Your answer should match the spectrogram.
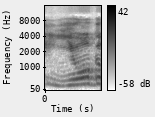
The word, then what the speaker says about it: योग: C most of the people know that it's अ योगा बट एक्चुअ actually योग होता है because ये जो योगा है वो जैसे फॉरेन कंट्रीज के लोग हैं उनको ये प्रोनाउंस नहीं कर पाते हैं। तो दैट्स व्हाई यो योगा बोलते हैं। बट ये अगर मैं रियल वर्ड की बात करूं तो ये योग है जो ह्यूज वर्ड्स संस्कृत से आया है।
